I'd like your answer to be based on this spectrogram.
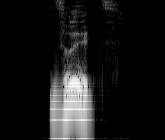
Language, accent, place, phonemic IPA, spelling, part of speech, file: German, Germany, Berlin, /zʊl(t)s/, Sulz, noun / proper noun, De-Sulz.ogg
- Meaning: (noun) 1. alternative form of Sülze (“meat/fish in aspic”) 2. tripe 3. wet, mushy snow; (proper noun) a municipality of Vorarlberg, Austria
